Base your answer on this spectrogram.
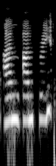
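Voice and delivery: usual speaking voice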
